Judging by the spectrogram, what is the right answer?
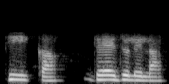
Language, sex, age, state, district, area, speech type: Sindhi, female, 30-45, Gujarat, Surat, urban, conversation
